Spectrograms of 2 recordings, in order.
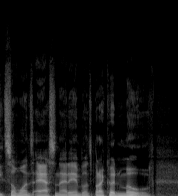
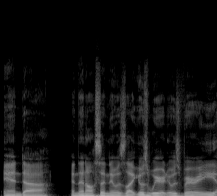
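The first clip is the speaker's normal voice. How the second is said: ordinary talk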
